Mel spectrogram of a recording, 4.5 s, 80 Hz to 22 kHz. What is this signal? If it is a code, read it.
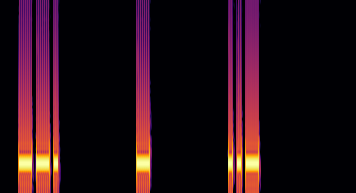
Morse code, heard as a keyed tone, about 22 wpm, spaced as for 8 wpm, 700 Hz. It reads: GTU
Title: USA Call Signs - 6 Characters - 6x Character Spacing - 22wpm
